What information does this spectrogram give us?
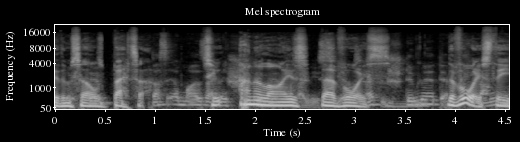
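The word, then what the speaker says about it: Wooyce: personality to the essence this app is called voice which is spelled w-o-o-y-c-e if you'd like to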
